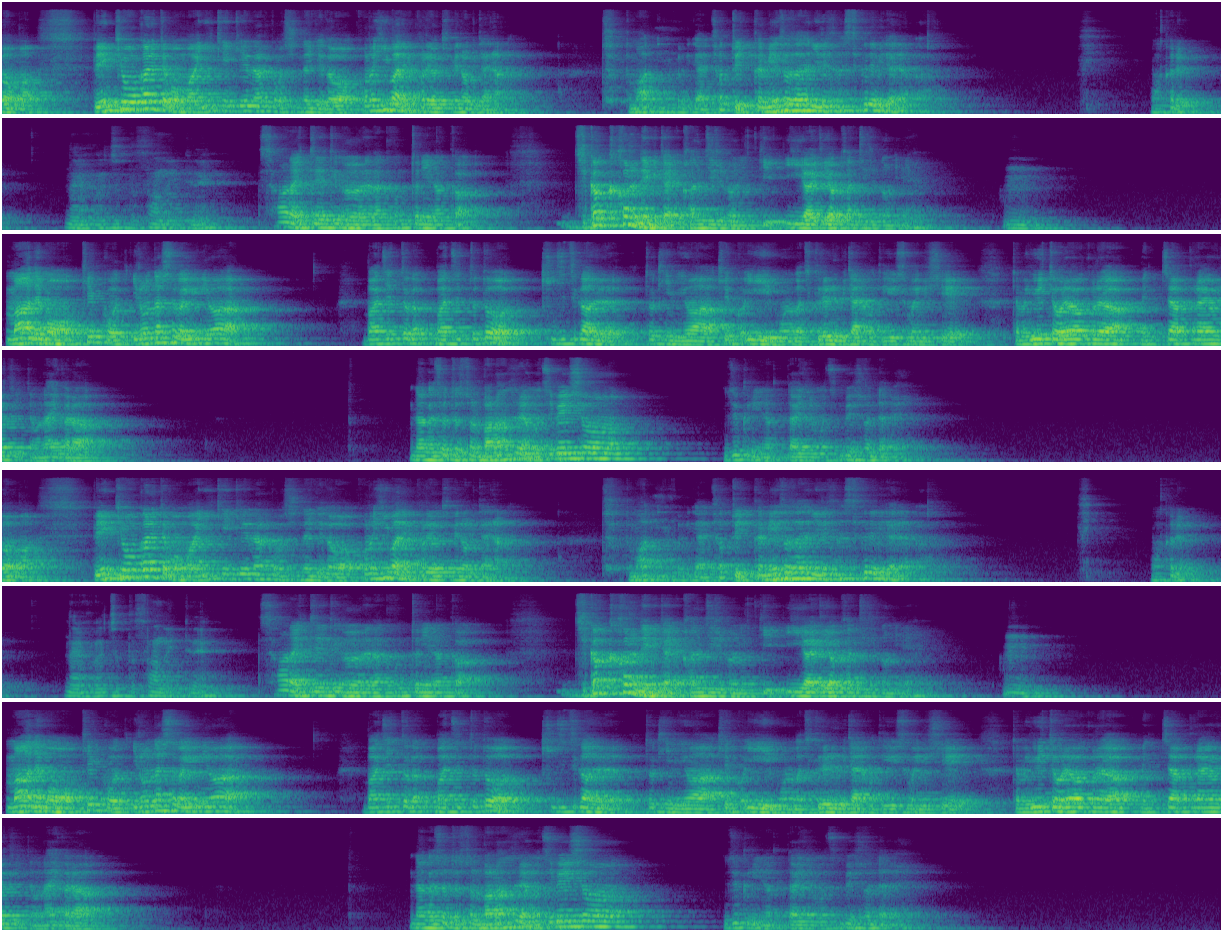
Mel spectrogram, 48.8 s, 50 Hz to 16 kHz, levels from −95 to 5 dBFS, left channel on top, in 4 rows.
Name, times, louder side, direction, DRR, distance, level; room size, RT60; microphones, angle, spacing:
voice 1, 0.0-5.0 6.0-6.5 6.9-9.3 11.5-11.9 14.8-16.8 17.8-21.4 24.4-26.8 28.0-29.5 29.8-30.6 30.8-34.0 34.3-37.5 40.7-42.8 43.8-45.6, left 1 dB, 15° left, -2 dB, 1.4 m, -20 dB
voice 2, 6.3-6.8 10.8-10.9 12.8-14.3 22.2-22.6, left 1 dB, 55° right, 3 dB, 1.2 m, -32 dB
7.2 x 5.1 x 6.3 m, 1.1 s
head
